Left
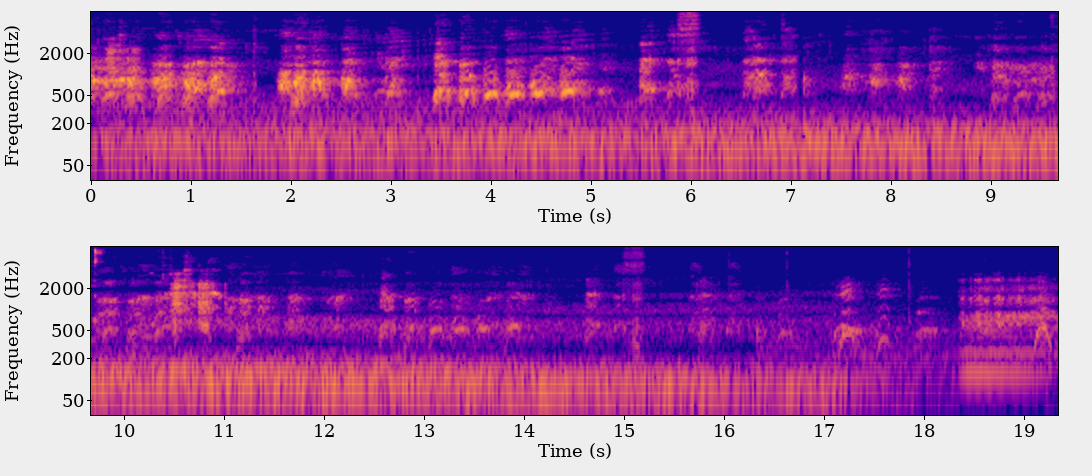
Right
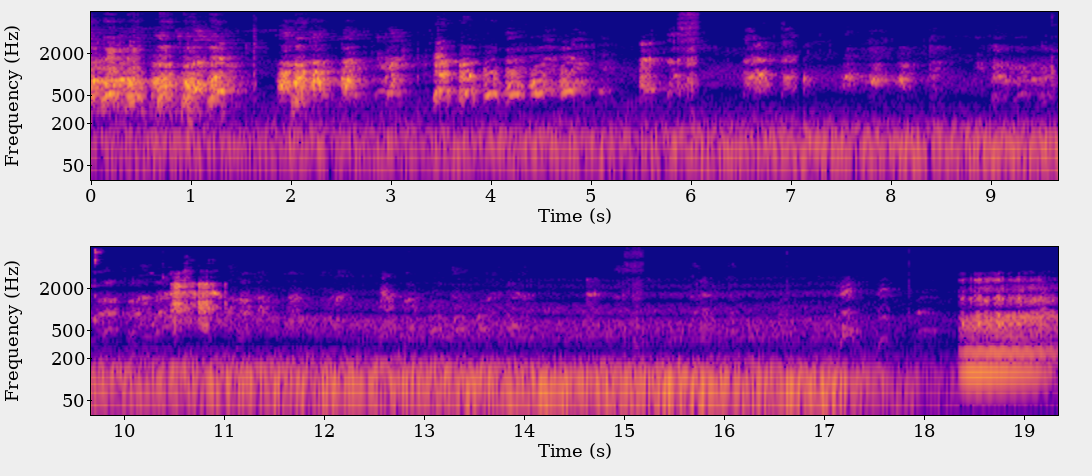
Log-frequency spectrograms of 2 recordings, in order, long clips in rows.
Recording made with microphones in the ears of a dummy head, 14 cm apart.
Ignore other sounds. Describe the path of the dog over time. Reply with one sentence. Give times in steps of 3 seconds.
You can hear the dog in the centre from 0 s and on the left from 3 s.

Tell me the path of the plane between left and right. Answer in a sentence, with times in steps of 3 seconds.
In this clip you hear the plane on the left from 0 s, in the centre from 12 s and on the right from 15 s.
